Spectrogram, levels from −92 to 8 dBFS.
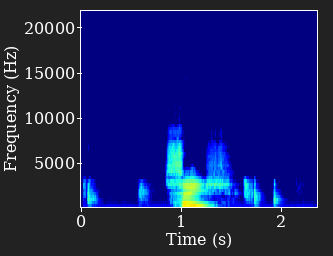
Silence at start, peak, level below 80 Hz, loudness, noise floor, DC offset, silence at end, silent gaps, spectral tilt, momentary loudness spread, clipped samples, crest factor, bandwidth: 0.05 s; -12 dBFS; -84 dBFS; -32 LUFS; -66 dBFS; under 0.1%; 0.6 s; none; -4.5 dB/octave; 25 LU; under 0.1%; 24 dB; 9.2 kHz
